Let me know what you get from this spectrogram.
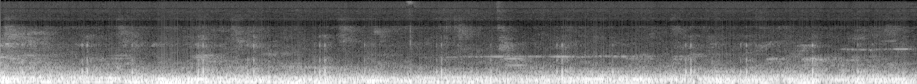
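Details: Resting cat lounging at midday, a steady low continuous purr rumbling throughout with a faint high whistle-like tone passing in the background.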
